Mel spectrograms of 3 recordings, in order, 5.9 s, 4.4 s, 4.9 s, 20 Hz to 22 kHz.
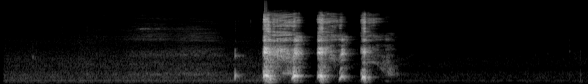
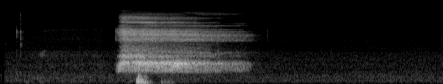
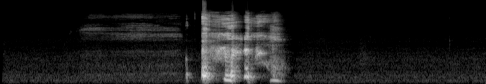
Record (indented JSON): {
  "three_cough_length": "5.9 s",
  "three_cough_amplitude": 32590,
  "three_cough_signal_mean_std_ratio": 0.22,
  "exhalation_length": "4.4 s",
  "exhalation_amplitude": 14488,
  "exhalation_signal_mean_std_ratio": 0.41,
  "cough_length": "4.9 s",
  "cough_amplitude": 32768,
  "cough_signal_mean_std_ratio": 0.25,
  "survey_phase": "beta (2021-08-13 to 2022-03-07)",
  "age": "45-64",
  "gender": "Female",
  "wearing_mask": "No",
  "symptom_change_to_sense_of_smell_or_taste": true,
  "smoker_status": "Never smoked",
  "respiratory_condition_asthma": false,
  "respiratory_condition_other": false,
  "recruitment_source": "REACT",
  "submission_delay": "2 days",
  "covid_test_result": "Negative",
  "covid_test_method": "RT-qPCR",
  "influenza_a_test_result": "Negative",
  "influenza_b_test_result": "Negative"
}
